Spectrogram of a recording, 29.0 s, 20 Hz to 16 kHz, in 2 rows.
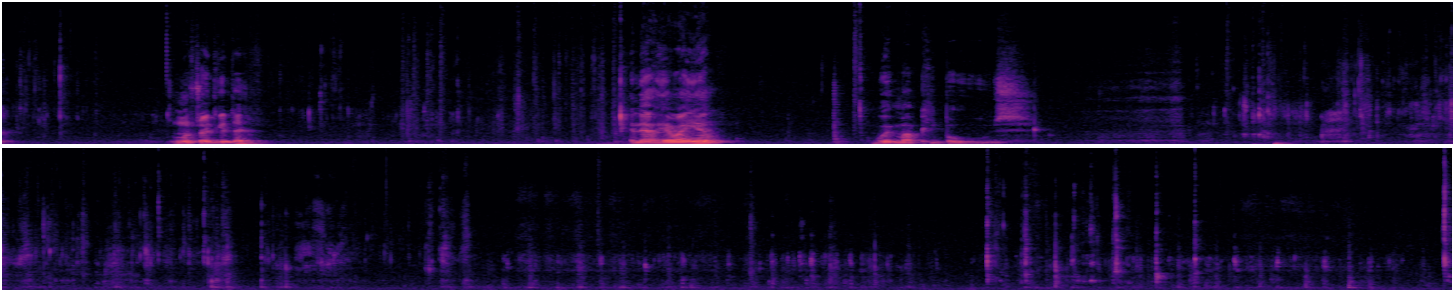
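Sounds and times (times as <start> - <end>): person chewing crispy chicken: 0.0 - 1.0, 2.8 - 6.3, 12.0 - 29.0.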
